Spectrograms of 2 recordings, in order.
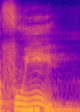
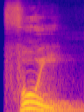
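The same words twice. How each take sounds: First: "fui" wrongly said fu-Í; split into syllables. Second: "fui" as one loud syllable, stressed U; stronger U. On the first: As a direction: break "fui" in two, stress on the I. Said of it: "também você não fala fui". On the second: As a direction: hit U in "fui" and let I glide off. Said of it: "a letra U tem o som mais forte". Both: Shown as a demonstration.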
